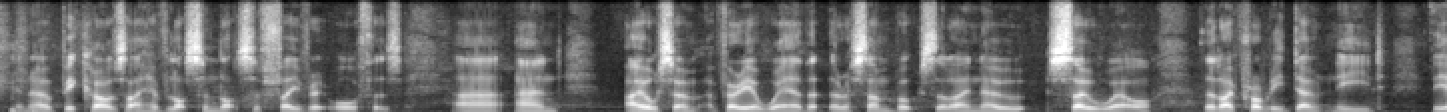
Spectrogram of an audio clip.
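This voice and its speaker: An older British man with a very deep, gravelly, darkish voice speaks as an interview guest. He tells anecdotes conversationally, frequently pausing to rephrase and drifting into tangents.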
